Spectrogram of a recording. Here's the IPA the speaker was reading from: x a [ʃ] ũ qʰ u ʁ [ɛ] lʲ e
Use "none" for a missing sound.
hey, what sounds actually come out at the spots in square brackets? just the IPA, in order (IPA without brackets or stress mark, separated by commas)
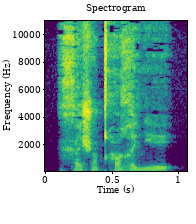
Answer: ʃ, e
